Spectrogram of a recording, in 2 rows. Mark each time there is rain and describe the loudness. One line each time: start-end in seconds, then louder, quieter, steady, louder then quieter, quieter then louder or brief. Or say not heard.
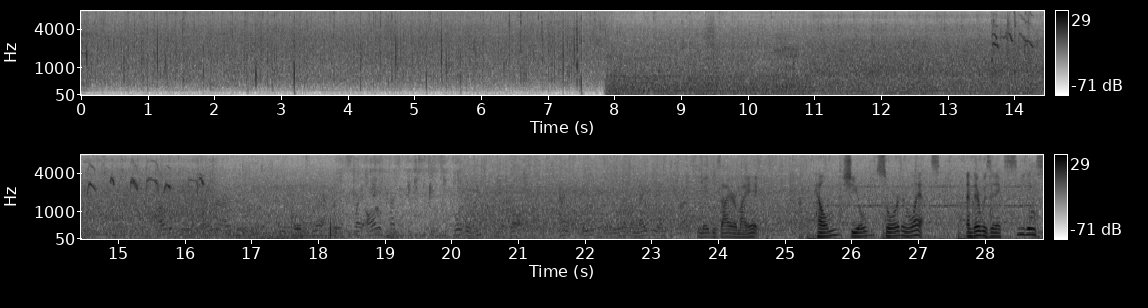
0.0-28.8 steady.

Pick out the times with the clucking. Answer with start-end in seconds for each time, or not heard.
13.7-16.5.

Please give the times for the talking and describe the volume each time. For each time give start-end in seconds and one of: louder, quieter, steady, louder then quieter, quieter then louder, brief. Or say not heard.
15.4-28.8 louder.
